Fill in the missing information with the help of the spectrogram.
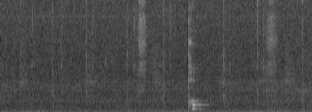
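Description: Faint computer clicks over a steady low room hum, with one short vocal sound about three seconds in.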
